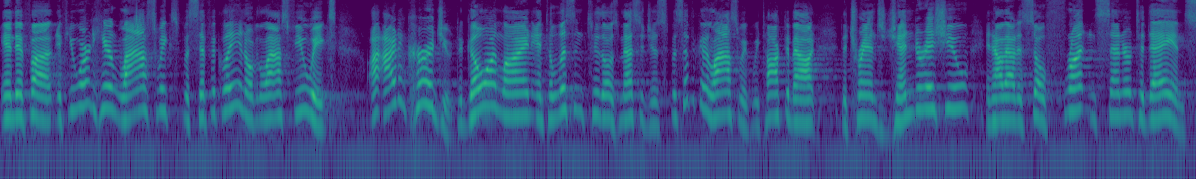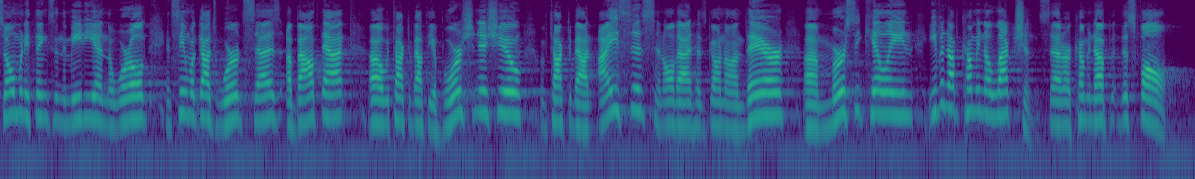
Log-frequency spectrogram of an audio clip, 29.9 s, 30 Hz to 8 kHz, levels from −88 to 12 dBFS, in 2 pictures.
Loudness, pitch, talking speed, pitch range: -28 LUFS, 205 Hz, 190 wpm, 185-230 Hz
